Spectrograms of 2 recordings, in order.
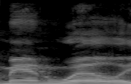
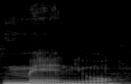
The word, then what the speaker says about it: Manuel: Daniel Manuel it's not Manuel either that was my first that's my brother-in-law's name is Manuel yeah see that was my first thoughts like Manuel right and he's like no it's pronounced manual it's Daniel manual is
